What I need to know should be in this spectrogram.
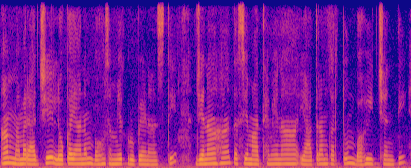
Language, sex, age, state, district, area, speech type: Sanskrit, female, 18-30, Andhra Pradesh, Visakhapatnam, urban, spontaneous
